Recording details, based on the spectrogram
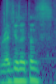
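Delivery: put-on heavy Austrian accent. Saying a name the way he always hears it, Arnold Schwarzenegger accent. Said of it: "I can't not hear the name regulators in an Arnold Schwarzenegger accent".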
